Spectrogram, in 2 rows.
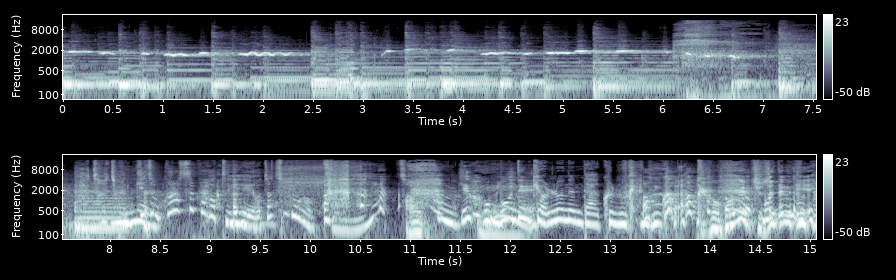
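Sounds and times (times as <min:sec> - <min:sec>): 
man whistling a wavering melody: 0:00.0 - 0:07.0
steady instrumental backing music: 0:00.0 - 0:10.7
laughter: 0:08.1 - 0:12.3, 0:13.1 - 0:15.0
speech: 0:08.8 - 0:15.0.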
